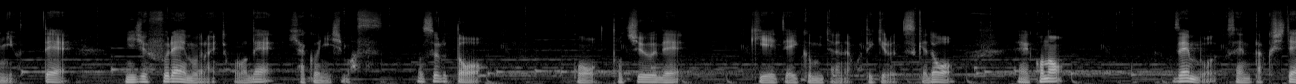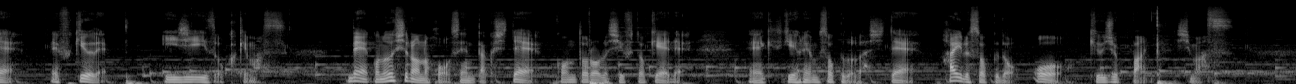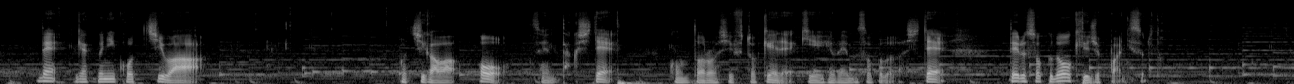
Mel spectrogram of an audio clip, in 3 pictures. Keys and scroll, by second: 14.2 F9, 14.2 F8, 18.9 ctrl+shift+k, 25.6-26.3 typing, 32.1 ctrl+shift+k, 38.0-38.7 typing.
